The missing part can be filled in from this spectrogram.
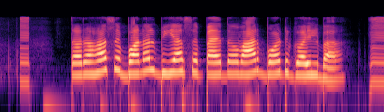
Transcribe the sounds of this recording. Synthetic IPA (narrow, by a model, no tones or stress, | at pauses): t̪ʌɾʌɦʌsebʌnəlbijasepɛd̪ɔwaɾbɔʈʰɡʌjlba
